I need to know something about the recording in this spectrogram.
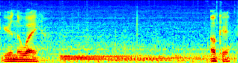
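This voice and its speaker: A man with a lowish voice commentates casually on a game. He muses to himself as he goes, with music clearly behind him. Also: level tone, slow. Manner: musing to himself. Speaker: let's play host.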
